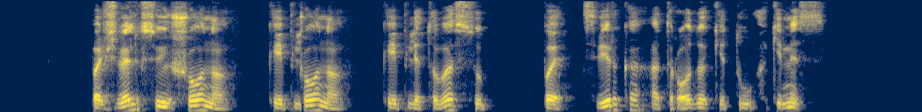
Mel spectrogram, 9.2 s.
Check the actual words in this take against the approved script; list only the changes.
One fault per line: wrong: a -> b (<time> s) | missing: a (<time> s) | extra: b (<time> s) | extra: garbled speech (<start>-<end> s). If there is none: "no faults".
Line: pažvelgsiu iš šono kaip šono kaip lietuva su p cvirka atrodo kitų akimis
no faults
